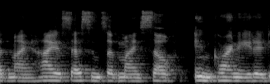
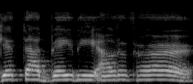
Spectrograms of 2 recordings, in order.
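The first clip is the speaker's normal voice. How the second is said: restrained yet frantic, urgent, drawn-out scream-like cry; 4 semitones higher than usual. Recounting a medical emergency, retelling someone screaming. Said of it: "I hear her screaming".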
